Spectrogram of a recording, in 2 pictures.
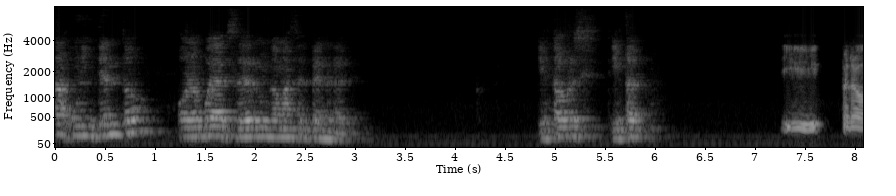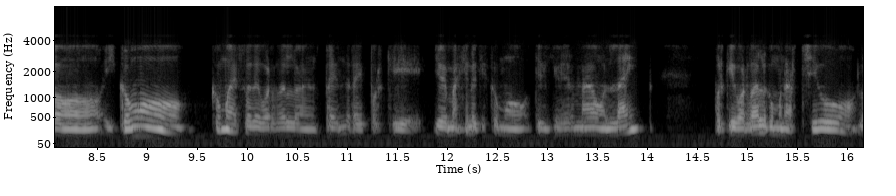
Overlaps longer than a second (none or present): none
